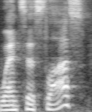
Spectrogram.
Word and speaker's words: Wenceslas: That's how you pronounce that word, Wenceslas.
